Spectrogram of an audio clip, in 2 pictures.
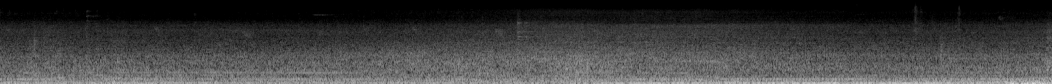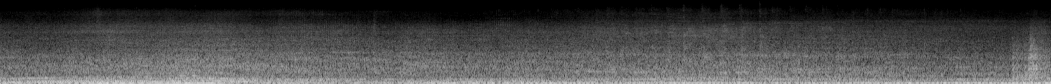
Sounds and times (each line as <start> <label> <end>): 0.0 Construction noise 21.0
0.0 Traffic Noise 21.0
